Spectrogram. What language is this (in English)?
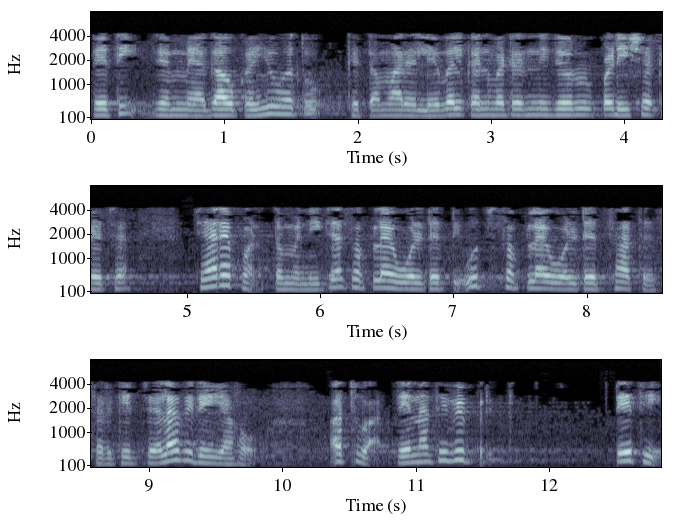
Gujarati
